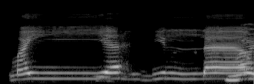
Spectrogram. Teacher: nun sukun ketemu dengan ya tuh ditahan. Itu kan biar Mayyahdillah.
